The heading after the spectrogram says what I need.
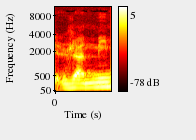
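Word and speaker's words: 人: It's RMBB and the R there actually stands for Jean or it comes from Jean. The RMBB actually the full word in Chinese would be Jean Bi and that would be the people's money.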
